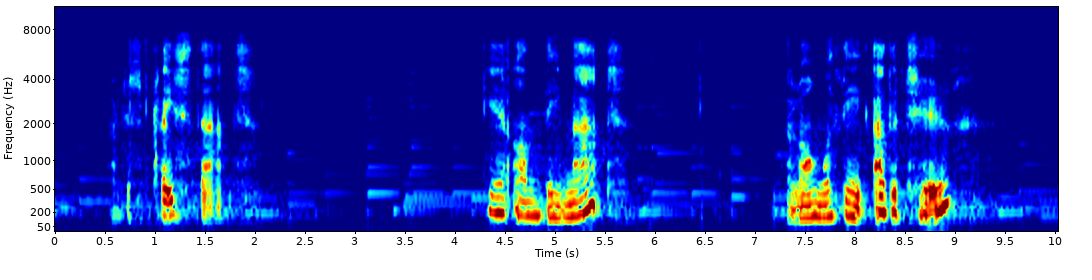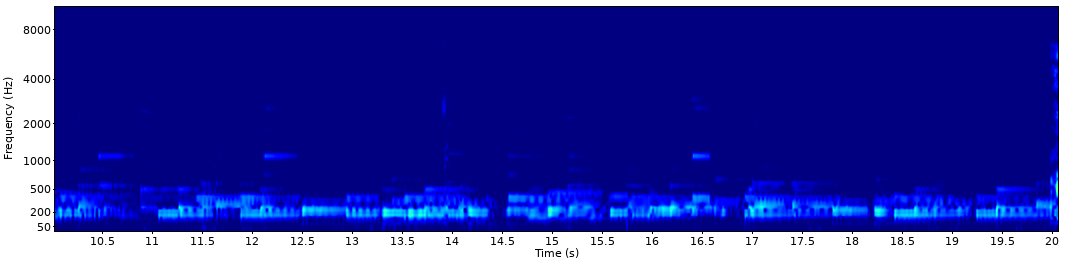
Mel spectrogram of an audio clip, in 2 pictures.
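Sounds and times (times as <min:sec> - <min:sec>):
acoustic guitar picking: 0:00.0 - 0:20.0.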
